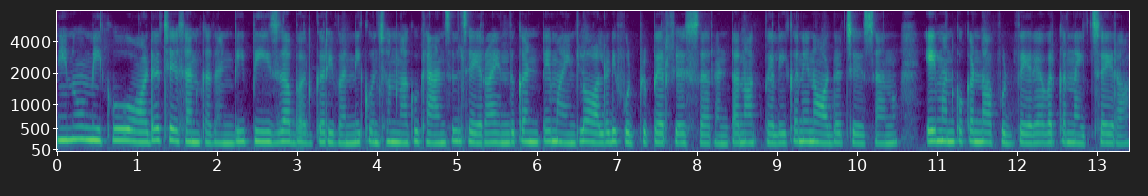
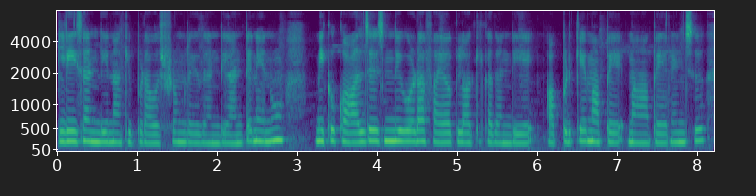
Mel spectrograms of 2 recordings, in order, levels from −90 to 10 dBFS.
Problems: constant background noise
